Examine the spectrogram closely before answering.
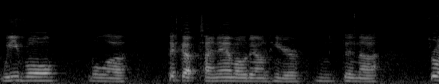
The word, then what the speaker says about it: Tynamo: about that or Tynamo why do I keep saying Tamo it's supposed to rhyme with Dynamo so Tynamo Ty we also get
